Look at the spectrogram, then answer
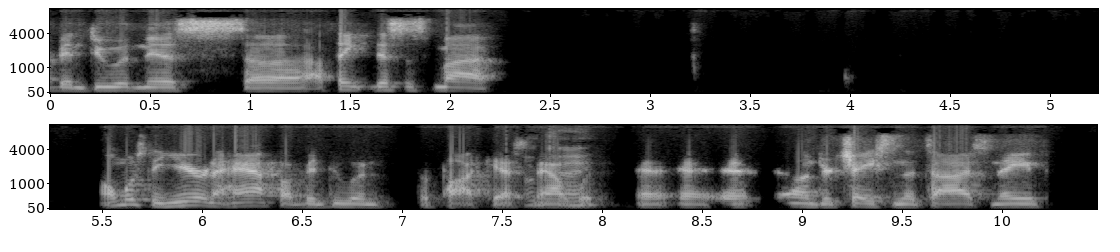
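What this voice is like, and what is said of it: Fast-talking Georgia-Texas Southern accent. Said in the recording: “I talk fast ... my Georgia and Texas meld of accent with the little Hawaiian slang thrown in”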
